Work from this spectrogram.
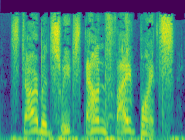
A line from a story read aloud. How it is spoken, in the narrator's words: Kid cried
